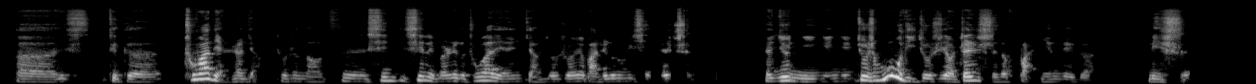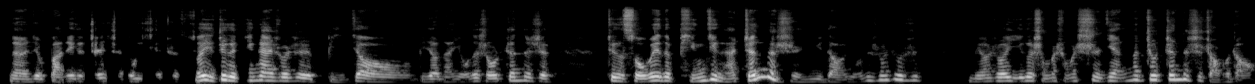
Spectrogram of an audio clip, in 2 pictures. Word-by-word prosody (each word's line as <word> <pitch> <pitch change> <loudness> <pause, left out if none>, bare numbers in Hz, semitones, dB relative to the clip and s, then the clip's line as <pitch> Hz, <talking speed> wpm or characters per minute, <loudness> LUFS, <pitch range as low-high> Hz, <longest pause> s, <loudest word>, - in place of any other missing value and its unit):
呃， 125 -2 -11
心 - - -10
这 - - -5
个 475 +3 -7 0.2
出 225 - +2
发 250 +2 +9
点 205 - -1
上 135 0 -11
讲， - - -15 0.2
就 140 - -14
是 140 -1 -20
脑 120 -2 -19
子 140 +2 -13
心 175 -2 -5
心 195 -2 -1
里 160 - -4
边 140 0 -9
儿 - - -7
这 155 - -4
个 - - -8
出 170 - -12
发 180 -1 0
点 140 -2 -6
讲， - - -14
就 400 0 -10
说 425 +1 -6
要 440 - -6
把 - - -4
这 - - -5
个 145 - -4
东 145 0 -15
西 145 - -21
写 440 - -8
真 435 - -3
实， 435 -1 -5 0.7
那 150 - -4
就 175 +4 +3
你 140 -4 -7
你 135 +1 -16
你 215 +9 -15
就 200 -2 +5
是 180 - 0
目 320 - +10
的 155 - -7
就 145 +3 -5
是 - - -9
要 125 - +2
真 180 +6 +3
实 - - -4
地 485 - -9
反 - - -6
映 125 0 -22
这 120 -2 -15
个 105 - -20 0.6
历 - - -9
史。 435 -1 -2 0.8
那 - - -3
就 405 - -1
把 - - -3
这 415 - -2
个 405 0 -9
真 450 +1 -4
实 440 - -15
的 - - -20
东 410 - -6
西 - - -25
写 455 - -16
出 425 -1 -17
来， 420 - -19
所 185 - +2
以 200 -4 +9
这 215 +2 +7
个 175 -3 +8
应 180 0 -6
该 185 -2 +4
说 165 -1 0
是 160 +6 0
比 110 -3 -23
较 115 -4 -2
比 - - -23
较 130 - -2
难。 115 0 -16
有 115 - -13
的 155 - -4
时 - - -10
候 145 +1 +3
真 175 +4 -4
的 175 -2 -5
是 420 - -3 0.5
这 - - +4
个 155 - +1
所 135 - +6
谓 180 +2 +6
的 170 - +3
瓶 155 +5 -4
颈 220 0 +3
还 - - -5
真 215 - +6
的 315 -7 +6
是 215 - -7
遇 125 - -17
到， 110 -1 -9
有 120 0 -23
的 180 - -12
时 180 - -8
候 205 - -2
就 215 0 0
是 190 -1 -13 0.4
比 140 -4 -11
方 150 +1 -9
说 165 +1 +3
一 155 -1 -3
个 175 - +2
什 145 - -3
么 160 +3 -12
什 - - -12
么 160 +3 -13
事 170 -2 -2
件， 165 0 -4
那 210 - -1
就 210 +2 +3
真 220 +1 +3
的 230 - +1
是 - - -6
找 - - -7
不 - - -14
着。 - - -11
170 Hz, 305 characters per minute, -22 LUFS, 140-215 Hz, 0.8 s, 目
